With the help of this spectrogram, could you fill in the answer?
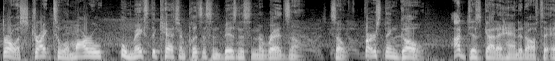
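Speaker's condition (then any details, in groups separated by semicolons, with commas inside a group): No condition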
